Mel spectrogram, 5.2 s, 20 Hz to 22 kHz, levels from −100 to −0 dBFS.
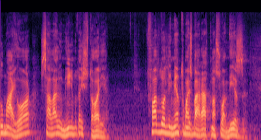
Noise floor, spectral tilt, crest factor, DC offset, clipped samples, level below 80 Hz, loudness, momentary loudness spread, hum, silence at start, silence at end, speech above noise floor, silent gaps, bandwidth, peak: -52 dBFS; -5 dB/octave; 18 dB; under 0.1%; under 0.1%; -48 dBFS; -21 LUFS; 6 LU; none; 0 s; 0.3 s; 31 dB; none; 16 kHz; -4 dBFS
